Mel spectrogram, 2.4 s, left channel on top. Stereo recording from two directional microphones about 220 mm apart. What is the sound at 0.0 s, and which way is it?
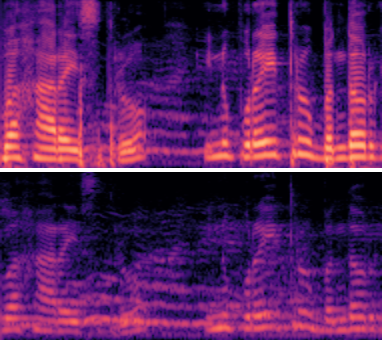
A man's voice, 45° left (ahead or behind).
